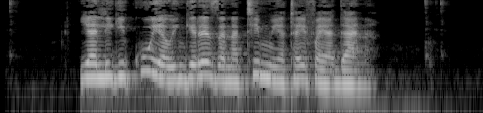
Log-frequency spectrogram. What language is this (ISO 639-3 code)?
swa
